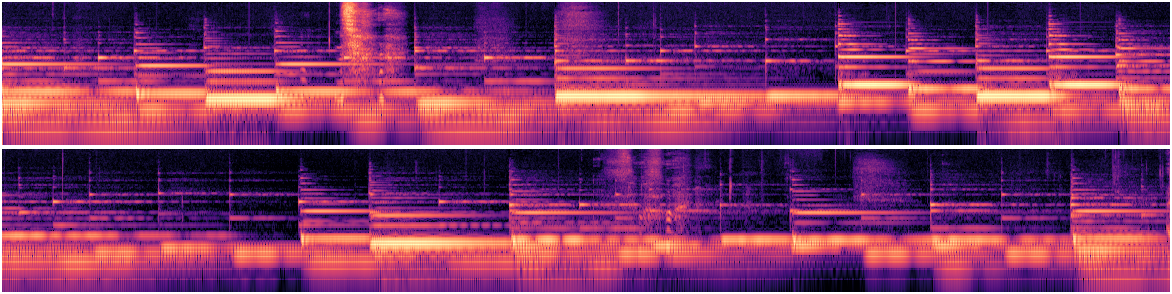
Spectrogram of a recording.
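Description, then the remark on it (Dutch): An AI-generated music track made from a photo: a bright, simple instrumental tune plays on its own, with plinky synth-like chords and melody notes changing in a steady, mechanical rhythm, loud, with no voices. “Dit is gewoon de nieuwe Nokia wordt wakker tune of zo.”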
